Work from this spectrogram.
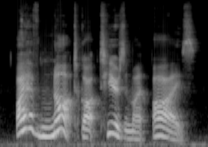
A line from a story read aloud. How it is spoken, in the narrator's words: said Harry loudly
